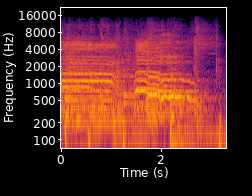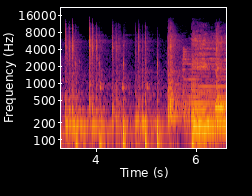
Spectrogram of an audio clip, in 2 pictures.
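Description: Live big band with brass, drums and singers: a held chord, then a sliding sung phrase, after which the band drops away to a few scattered drum and percussion hits for about three seconds before the full band comes back in near the end.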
